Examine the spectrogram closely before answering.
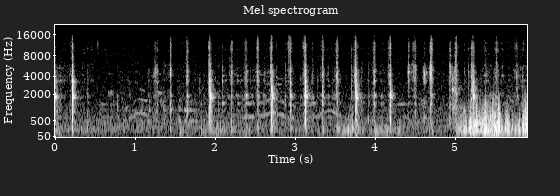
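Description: Machete blade chopping and whittling at a small piece of wood on a log: a quick, uneven series of sharp wooden clicks and knocks, about two to three a second. About five seconds in, a louder rustling noise comes in.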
